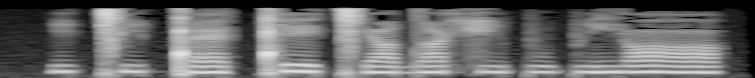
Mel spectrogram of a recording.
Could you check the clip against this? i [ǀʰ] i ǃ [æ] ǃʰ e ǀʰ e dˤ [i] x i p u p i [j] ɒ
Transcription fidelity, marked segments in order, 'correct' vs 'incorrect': correct, correct, correct, correct

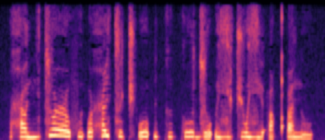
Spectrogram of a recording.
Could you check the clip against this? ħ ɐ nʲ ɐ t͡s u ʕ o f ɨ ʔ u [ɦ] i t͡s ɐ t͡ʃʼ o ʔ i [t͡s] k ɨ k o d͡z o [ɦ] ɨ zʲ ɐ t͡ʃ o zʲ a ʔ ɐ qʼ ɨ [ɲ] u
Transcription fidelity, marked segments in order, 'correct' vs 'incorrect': incorrect, incorrect, incorrect, incorrect

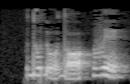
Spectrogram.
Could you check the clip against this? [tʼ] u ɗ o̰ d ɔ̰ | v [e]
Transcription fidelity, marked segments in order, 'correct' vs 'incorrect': incorrect, correct

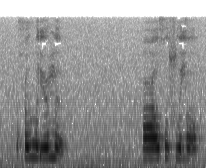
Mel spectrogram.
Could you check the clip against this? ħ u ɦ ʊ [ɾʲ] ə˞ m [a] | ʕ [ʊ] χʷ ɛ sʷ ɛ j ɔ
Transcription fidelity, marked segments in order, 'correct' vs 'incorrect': correct, incorrect, incorrect

